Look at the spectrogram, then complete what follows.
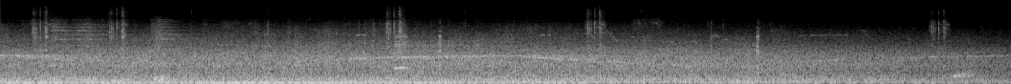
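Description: Diesel locomotive engine running as the locomotive moves slowly away, its low rumble fading toward the end, with a few metallic clanks.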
